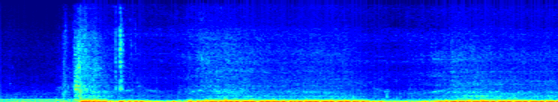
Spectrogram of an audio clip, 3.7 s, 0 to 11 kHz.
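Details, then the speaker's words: 496 big-block V8 with Holley Terminator system: deep, even rumble spinning up cleanly on each blip and settling back smoothly through a large muffler; sounds good, normal engine revving. "Ooh. That is American muscle. Don't get much better than a 496 big block. Sounds good, doesn't she?"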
